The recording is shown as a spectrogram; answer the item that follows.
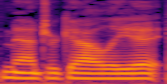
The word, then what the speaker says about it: Madrigalia: First of all, for listeners who aren't familiar with Madrigalia, it sounds like the word madrigal.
